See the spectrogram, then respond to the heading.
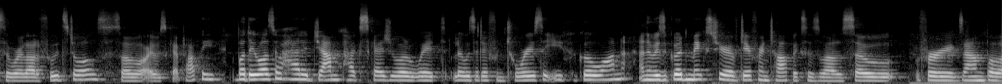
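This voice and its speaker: A woman's voice: lowish voice, a little mellow. Chatty Irish woman vlogging outdoors. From Ireland. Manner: chatty, storytelling, lots of "like" fillers. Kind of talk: casual outdoor travel vlog. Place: outdoors in countryside.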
